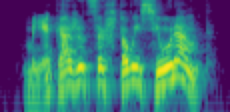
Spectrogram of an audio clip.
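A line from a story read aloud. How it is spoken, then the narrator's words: Shouting. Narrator (Russian): крикнул на Швейка другой доктор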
